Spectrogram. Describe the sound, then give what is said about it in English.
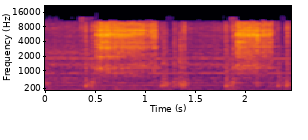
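A dot matrix printer printing, heard as two fairly quiet bursts of buzzy, rasping print-head noise with softer mechanical rattling between them. “I got a dot matrix printer. I don't know if we could fire it up.”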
